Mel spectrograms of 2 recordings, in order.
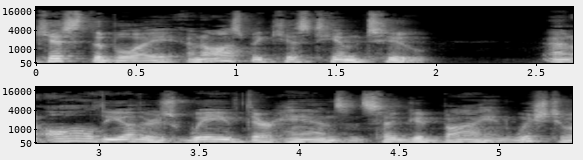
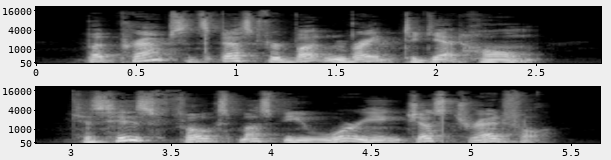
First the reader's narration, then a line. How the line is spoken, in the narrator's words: said Dorothy with a sigh, for she was fond of her little comrade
